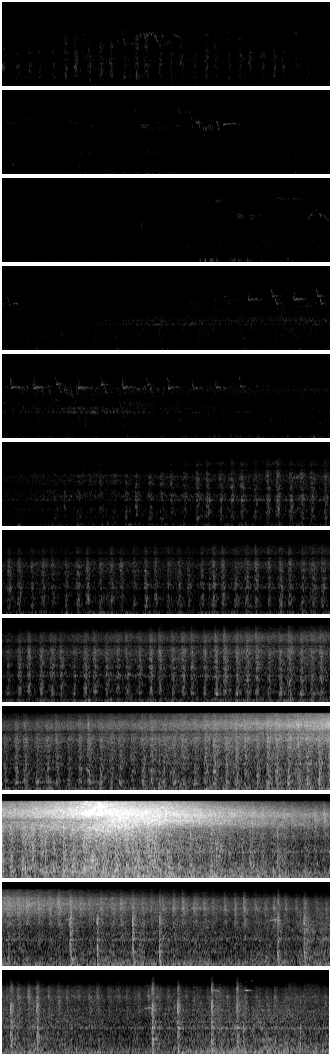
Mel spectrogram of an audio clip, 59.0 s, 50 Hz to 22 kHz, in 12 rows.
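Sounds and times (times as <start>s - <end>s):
steam locomotive exhaust beats: 0.0s - 7.5s, 24.7s - 59.0s
loud rush of steam: 0.0s - 10.1s, 15.3s - 59.0s
train wheels clickety-clack: 0.0s - 10.4s, 15.7s - 59.0s.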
